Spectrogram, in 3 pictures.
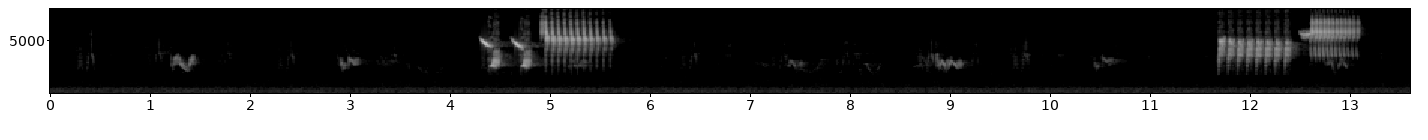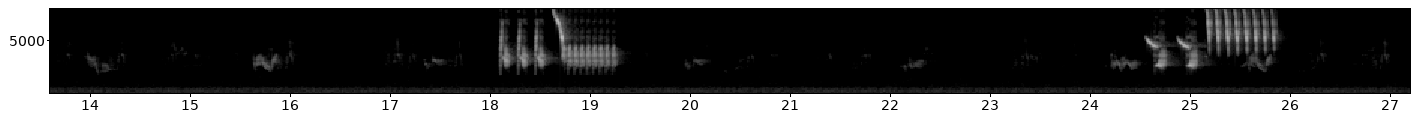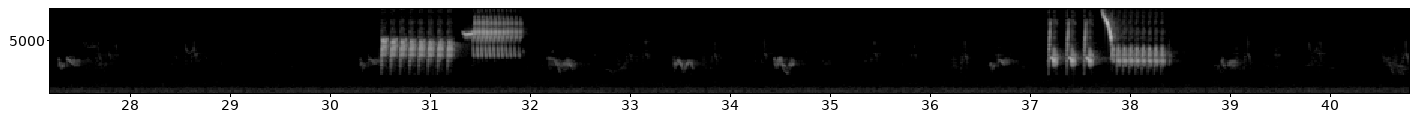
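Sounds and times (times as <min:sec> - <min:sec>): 
constant soft background hiss: 0:00.0 - 0:40.7
bird song with chirps and fast trills: 0:04.3 - 0:05.7, 0:11.7 - 0:13.2, 0:17.1 - 0:19.3, 0:24.2 - 0:28.7, 0:30.4 - 0:34.8, 0:35.4 - 0:40.7.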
